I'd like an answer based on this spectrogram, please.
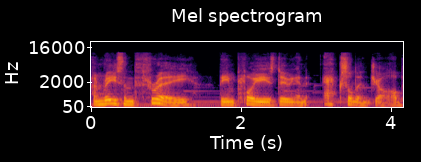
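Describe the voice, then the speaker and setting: A man speaks with an English accent at a fairly slow pace, his pitch fairly high for a man with ordinary variation. Music plays in the background. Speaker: business columnist and speaker. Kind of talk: reading aloud. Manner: conversational.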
